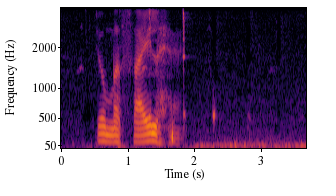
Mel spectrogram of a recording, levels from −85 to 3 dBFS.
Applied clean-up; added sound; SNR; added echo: neural mask model Resemble Enhance denoiser.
